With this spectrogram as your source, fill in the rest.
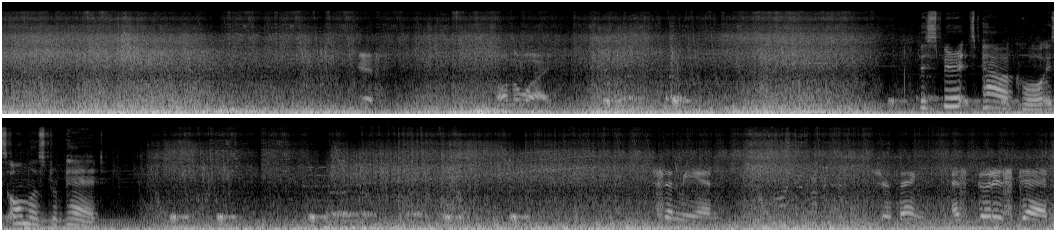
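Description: Weapons fire and explosions boom in a battle.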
